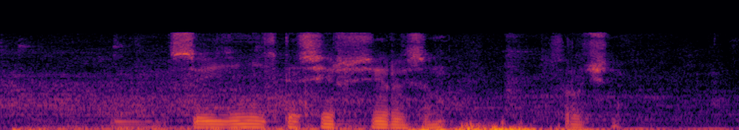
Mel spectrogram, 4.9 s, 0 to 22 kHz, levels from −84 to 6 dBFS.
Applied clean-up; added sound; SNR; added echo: none; none; none; none.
